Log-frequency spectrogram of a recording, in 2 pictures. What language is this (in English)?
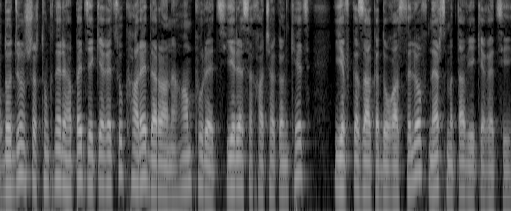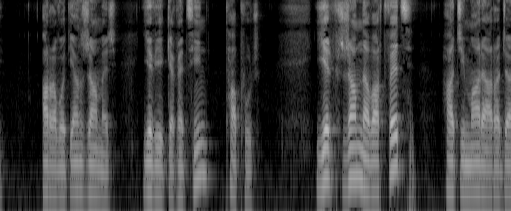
Romanian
